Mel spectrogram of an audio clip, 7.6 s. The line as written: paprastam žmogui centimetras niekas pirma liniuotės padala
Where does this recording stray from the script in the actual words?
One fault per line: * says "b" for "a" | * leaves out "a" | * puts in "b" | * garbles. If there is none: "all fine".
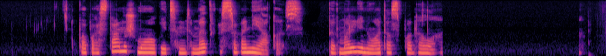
* puts in "yra"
